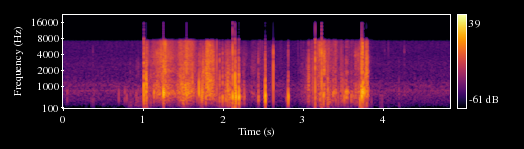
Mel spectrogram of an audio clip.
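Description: Small plastic toys rattle as a hand rummages through a plastic box.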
